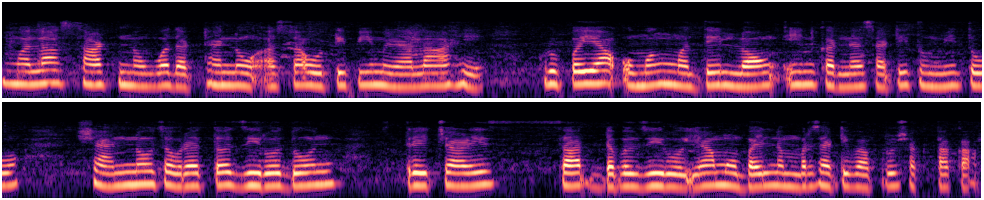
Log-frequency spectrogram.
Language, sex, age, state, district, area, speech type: Marathi, female, 18-30, Maharashtra, Akola, rural, read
